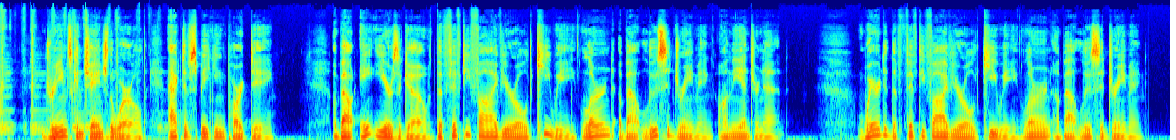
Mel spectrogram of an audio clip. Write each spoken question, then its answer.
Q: Where did the 55-year-old Kiwi learn about lucid dreaming?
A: The 55-year-old Kiwi learned about lucid dreaming on the internet.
